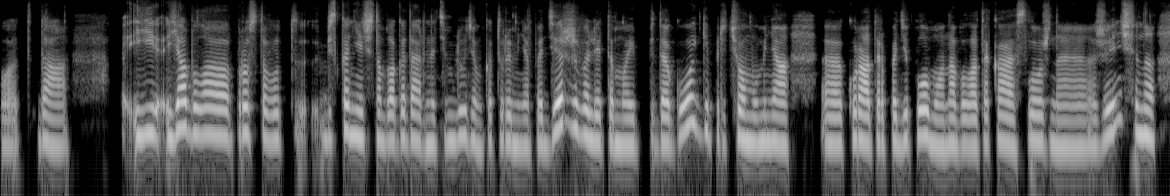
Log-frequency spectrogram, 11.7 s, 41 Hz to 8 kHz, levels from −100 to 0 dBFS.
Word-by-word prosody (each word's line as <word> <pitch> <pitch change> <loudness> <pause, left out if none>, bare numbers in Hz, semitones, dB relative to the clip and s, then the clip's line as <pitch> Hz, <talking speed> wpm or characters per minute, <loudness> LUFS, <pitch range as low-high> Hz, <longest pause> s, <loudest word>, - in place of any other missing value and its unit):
Вот, 80 0 -5 0.2
да. 165 -4 -2 0.6
И 220 - 0
я 245 +6 +6
была 215 -2 +3
просто 220 -1 -1
вот, 185 0 -4
э, - - -11
бесконечно 195 -1 0
благодарна 180 -2 -1
тем 180 +3 -6
людям, 190 -5 -3
которые 175 0 -5
меня 160 0 -5
поддерживали. 210 - +3
Это 175 +1 -3
мои 165 -1 -1
педагоги, 215 - +1
причём 180 +1 -1
у - - -1
меня, 175 -2 +1 0.3
э, 170 0 +1
куратор 175 -1 +2
по 175 - -1
диплому, 185 -1 +2
она 165 +1 0
была 160 0 0
такая 170 -1 0
сложная 155 -3 -3
женщина, 215 - +1
180 Hz, 155 wpm, -30 LUFS, 165-205 Hz, 0.6 s, я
